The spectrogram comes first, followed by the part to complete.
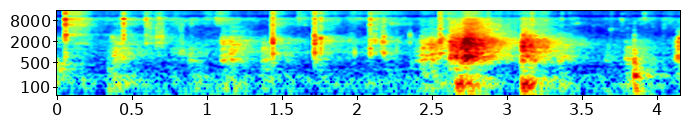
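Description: Metal spoon stirring a thick sauce in a small glass bowl, with light clinks of the spoon on the glass, and a louder rushing sound about two and a half seconds in.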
